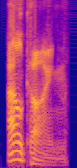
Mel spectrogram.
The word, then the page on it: alkyne: British English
